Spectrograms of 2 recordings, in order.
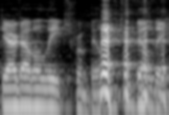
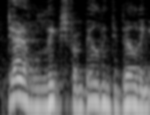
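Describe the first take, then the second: First: It is read in a lively, dramatic way. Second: It is read in a flat, cold way. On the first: The speaker calls it right. "It should be like" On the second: The speaker calls it wrong. "it shouldn't ever be so clinical and cold"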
